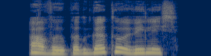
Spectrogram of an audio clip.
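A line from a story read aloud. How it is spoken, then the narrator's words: Wry snort. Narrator (Russian): хмыкнул фанатик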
